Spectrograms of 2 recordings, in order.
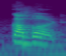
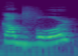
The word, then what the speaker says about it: cupboard: Word 33, cupboard. Not cupboard, cupboard.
